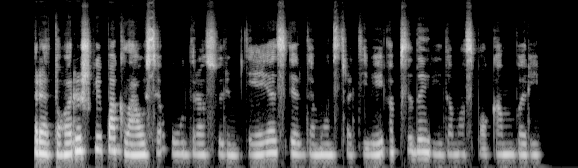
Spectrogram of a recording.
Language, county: Lithuanian, Tauragė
